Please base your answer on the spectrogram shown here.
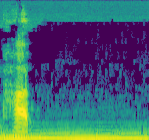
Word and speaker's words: ভাত: এবং ভাত, এই অক্ষরটির শেষ বর্ণ দেখো সরাসরি ব্যঞ্জন বর্ণ এবং এখানে কোনো কার ব্যবহৃত হয়নি এবং উচ্চারণে দেখো আটকে যায়। যেমন উচ্চারণ করি ভাত, দেখো জিহ্বা তালুতে লেগে যাচ্ছে, সুতরাং ব্যঞ্জনান্ত হবার কারণেই আমরা কি করেছি, হসন্ত চিহ্ন ব্যবহার করেছি ততে।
